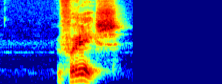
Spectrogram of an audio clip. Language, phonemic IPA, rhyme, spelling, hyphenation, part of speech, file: Dutch, /vreːs/, -eːs, vrees, vrees, noun / verb, Nl-vrees.ogg
- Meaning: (noun) fear, apprehension, angst; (verb) inflection of vrezen: 1. first-person singular present indicative 2. second-person singular present indicative 3. imperative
